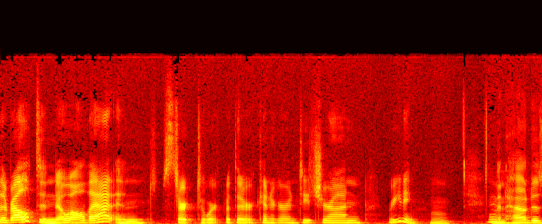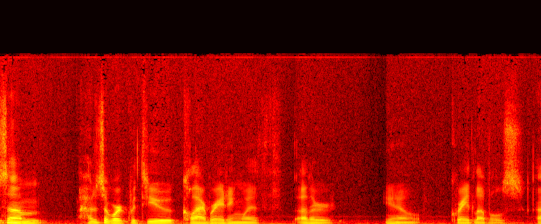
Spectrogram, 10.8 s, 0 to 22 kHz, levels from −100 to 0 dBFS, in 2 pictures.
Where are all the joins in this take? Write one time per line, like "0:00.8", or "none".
none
